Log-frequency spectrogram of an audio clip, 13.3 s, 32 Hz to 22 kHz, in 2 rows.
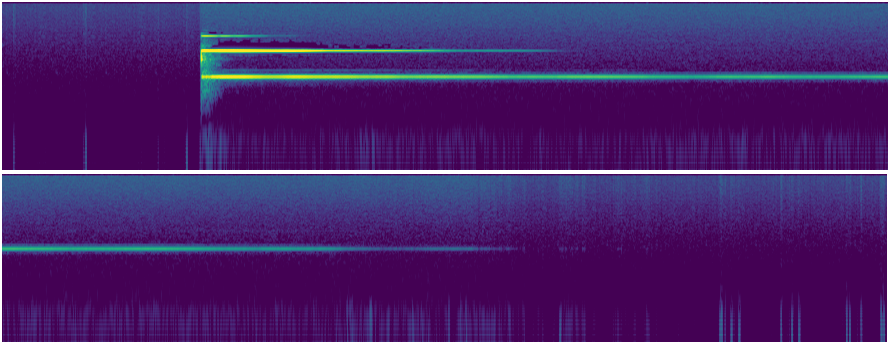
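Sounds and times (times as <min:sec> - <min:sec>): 
meditation bell ringing: 0:01.5 - 0:09.3.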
